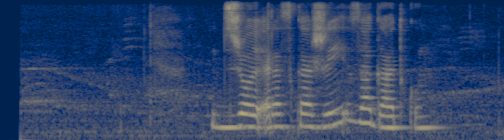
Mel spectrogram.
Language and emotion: Russian, neutral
